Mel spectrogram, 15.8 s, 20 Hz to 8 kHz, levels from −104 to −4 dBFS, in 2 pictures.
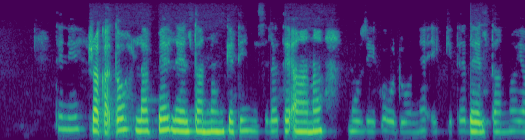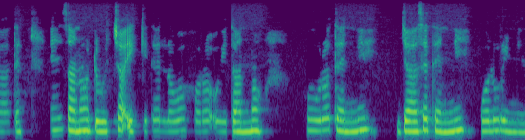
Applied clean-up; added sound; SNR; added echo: none; none; none; none.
